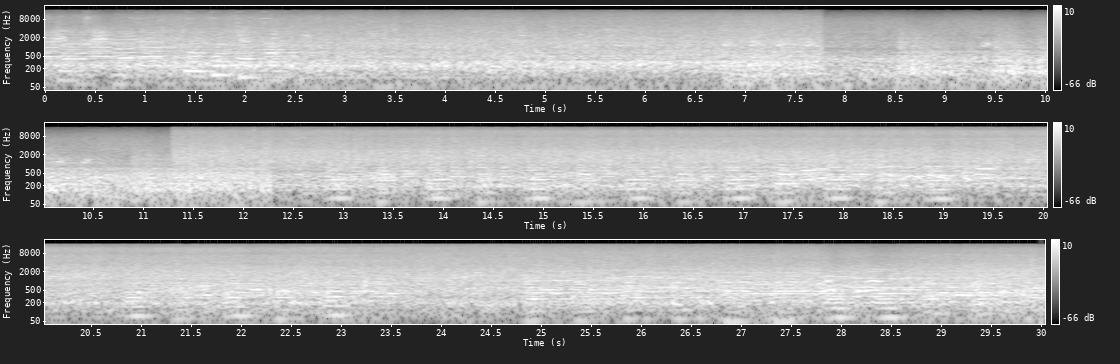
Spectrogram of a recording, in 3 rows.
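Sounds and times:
background music: 0.0 - 3.1, 12.8 - 19.9, 20.8 - 24.0, 24.8 - 30.0
small waterfall splashing: 0.0 - 8.6, 11.3 - 30.0.

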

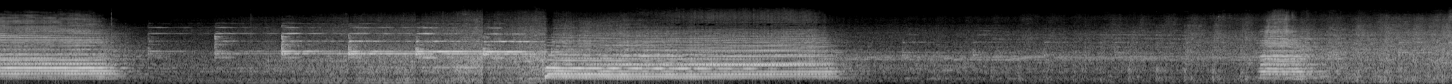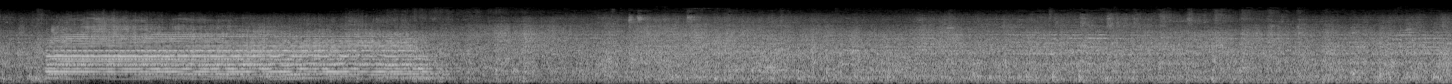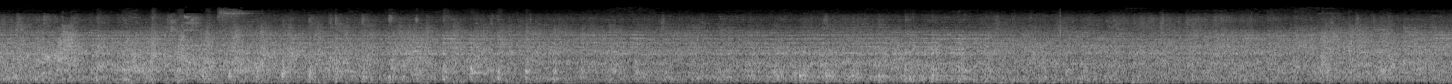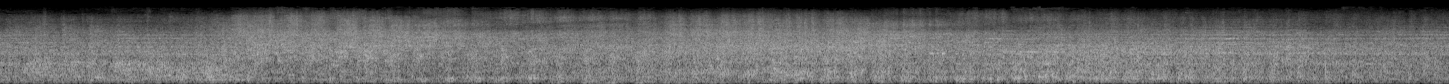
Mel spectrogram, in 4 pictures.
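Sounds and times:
locomotive air horn: 0.0 - 1.5, 5.4 - 8.6, 12.6 - 13.5, 15.0 - 19.1
train wheels clattering on rails: 9.0 - 58.0.

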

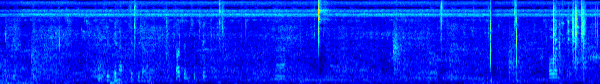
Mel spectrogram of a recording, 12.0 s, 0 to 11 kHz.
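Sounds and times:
high-pitched insect drone: 0.0 - 12.0
metallic carabiner clicks: 6.3 - 6.6, 9.8 - 12.0.

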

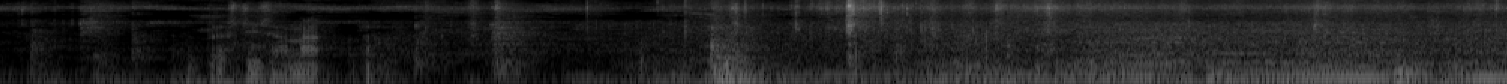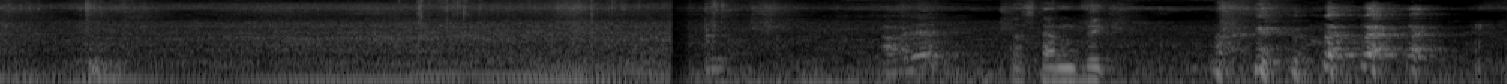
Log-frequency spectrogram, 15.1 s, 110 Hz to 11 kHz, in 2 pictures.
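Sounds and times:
truck diesel engine running: 4.4 - 11.0.

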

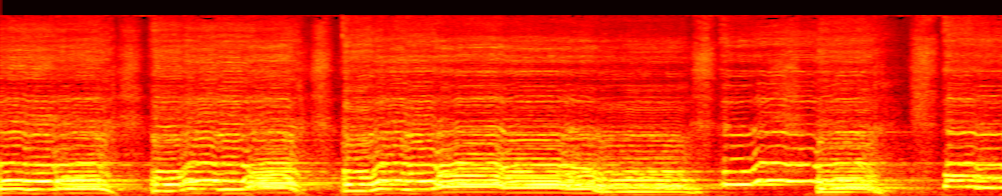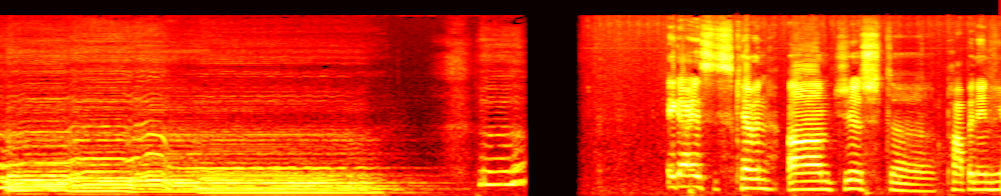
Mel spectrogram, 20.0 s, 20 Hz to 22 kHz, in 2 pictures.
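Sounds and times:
a cappella singing: 0.0 - 15.3.

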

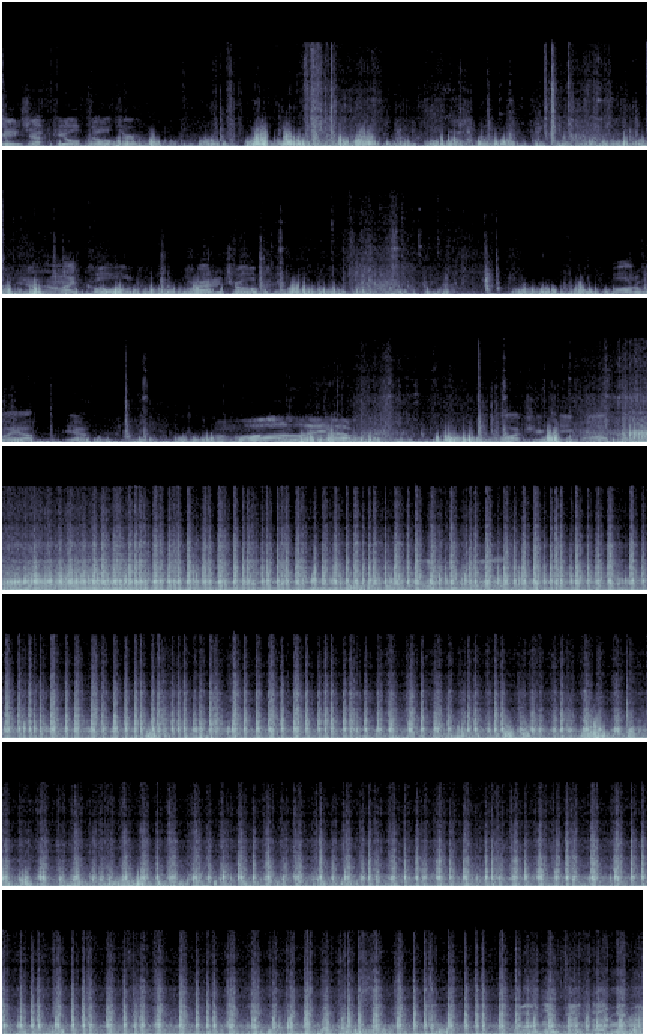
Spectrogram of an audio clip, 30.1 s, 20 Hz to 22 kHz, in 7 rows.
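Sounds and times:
snowmobile engine idling: 12.5 - 30.0.

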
